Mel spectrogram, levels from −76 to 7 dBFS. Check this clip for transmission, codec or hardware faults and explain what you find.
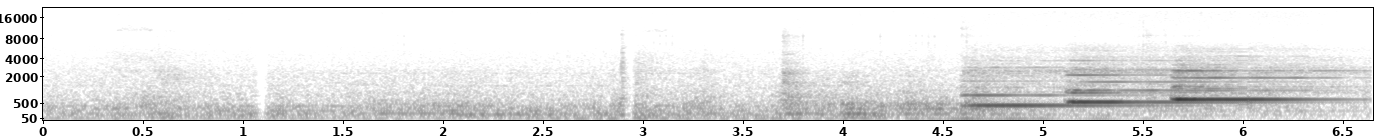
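Three short concealed packet losses occur, at 1.07 s, 2.91 s and 5.99 s, each spanning about 0.07 s. In each case roughly 40 ms of audio failed to reach the decoder in time, and the receiver bridged the hole by extending the preceding sound, as pitched continuation or shaped noise, for about 37 to 43 ms before crossfading back to the real signal. Each event is heard as a brief smear or wobble.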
